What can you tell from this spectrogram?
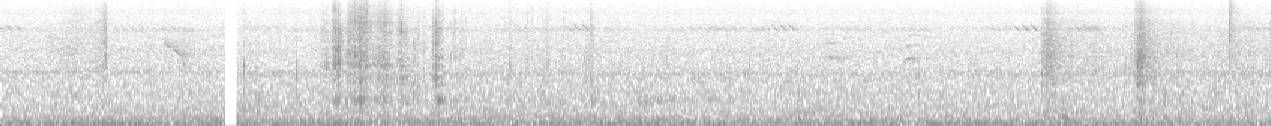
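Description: Near silence: faint outdoor ambience with a few soft clicks, a pair about two seconds in and another pair about seven seconds in.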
